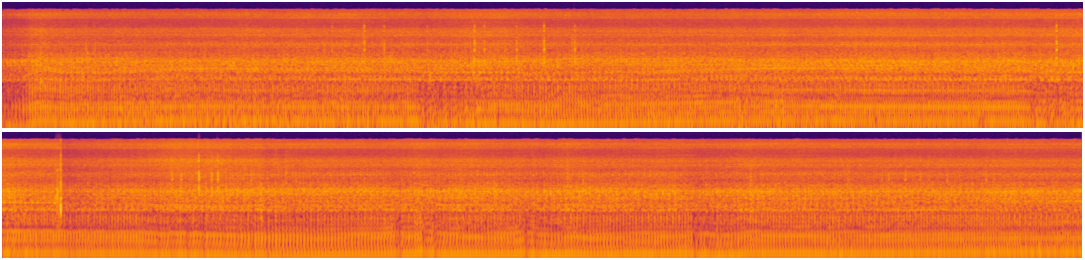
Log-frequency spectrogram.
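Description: BMW boxer-twin motorcycle engine running steadily at low road speed, heard from the rider's seat, with small changes in pitch as the throttle moves. A single sharp click sounds about halfway through.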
